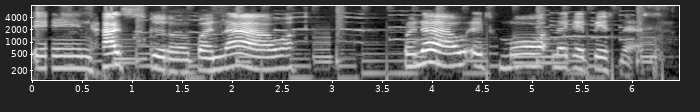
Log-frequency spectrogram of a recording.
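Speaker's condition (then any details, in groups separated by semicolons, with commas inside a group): Down syndrome; present from birth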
